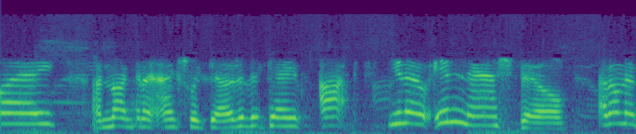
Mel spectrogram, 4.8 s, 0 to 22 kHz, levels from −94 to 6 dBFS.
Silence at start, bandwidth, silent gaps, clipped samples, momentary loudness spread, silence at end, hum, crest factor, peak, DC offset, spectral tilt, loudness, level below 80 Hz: 0 s; 14 kHz; none; under 0.1%; 7 LU; 0 s; none; 14 dB; -4 dBFS; under 0.1%; -5 dB/octave; -18 LUFS; -48 dBFS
